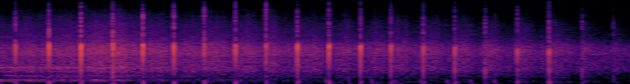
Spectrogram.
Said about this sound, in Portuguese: Colhemos também as religiosas, ministros do altar, da palavra, do canto, acólitos, a sua romaria, a juventude missionária redentorista, você que está aí em casa, com aquela salva de palmas calorosa, fraterna.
